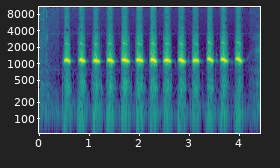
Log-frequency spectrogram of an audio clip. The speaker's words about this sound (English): They may hear a quicker call, and this is the northern saw-whet owl.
